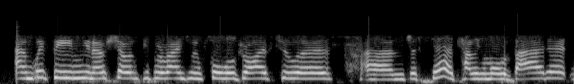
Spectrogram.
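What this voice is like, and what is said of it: British accent. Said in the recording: “you may tell by my accent that I'm actually not around from this neck of the woods originally. I'm actually from the UK myself”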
